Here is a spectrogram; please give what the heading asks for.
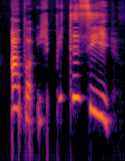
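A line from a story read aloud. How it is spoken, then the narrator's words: Called out. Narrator (German): rief Maja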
